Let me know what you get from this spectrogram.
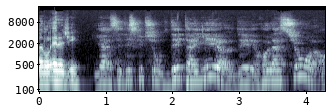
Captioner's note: audience member speaks in French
